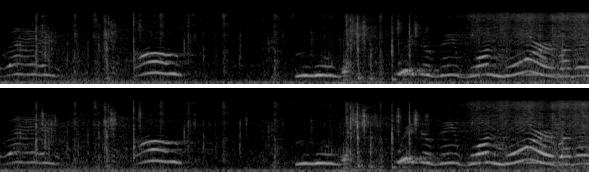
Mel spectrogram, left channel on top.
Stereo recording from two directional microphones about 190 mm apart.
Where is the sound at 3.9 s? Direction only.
35° right (ahead or behind).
